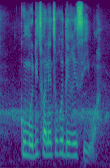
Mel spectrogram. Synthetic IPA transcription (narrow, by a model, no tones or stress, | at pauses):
kumodit͡sʰwanet͡sɪχʊdirisiːwa̰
